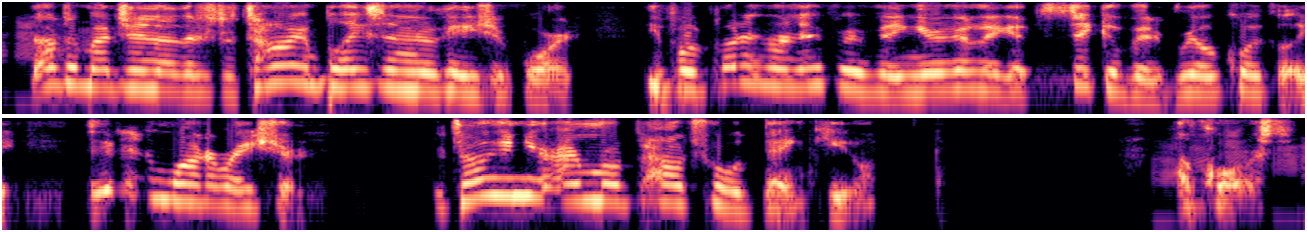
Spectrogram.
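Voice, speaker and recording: A woman's voice: sits high, low-quality recording. A woman reading a scripted monologue aloud as an amateur performance. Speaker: amateur reader of a game character's dialogue. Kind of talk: dramatic read-aloud of scripted monologue with casual asides.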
